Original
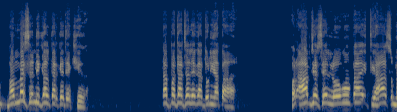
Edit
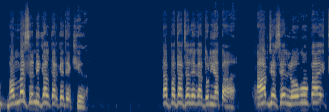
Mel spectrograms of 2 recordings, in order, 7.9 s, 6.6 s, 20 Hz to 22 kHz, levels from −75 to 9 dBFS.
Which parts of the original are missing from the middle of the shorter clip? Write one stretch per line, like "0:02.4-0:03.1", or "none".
0:05.1-0:05.9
